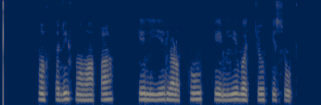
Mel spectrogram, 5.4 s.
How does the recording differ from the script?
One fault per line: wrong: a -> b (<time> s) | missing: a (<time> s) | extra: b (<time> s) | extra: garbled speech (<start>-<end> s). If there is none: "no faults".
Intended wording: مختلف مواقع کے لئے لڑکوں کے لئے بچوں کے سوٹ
no faults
